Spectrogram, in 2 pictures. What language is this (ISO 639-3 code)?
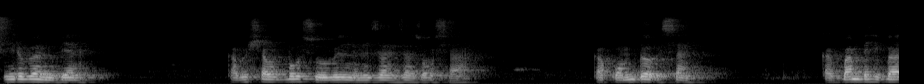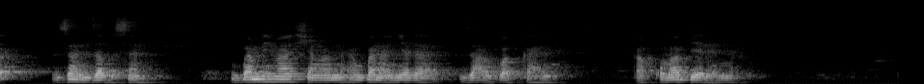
dag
